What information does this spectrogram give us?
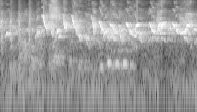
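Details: Greater green leafbird in a cage at a weekly practice singing contest in Mojokerto, East Java, Indonesia, where it took first place. It gives a fast run of bright descending whistled slurs merging into a continuous warbling stream, with other birds faintly audible.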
